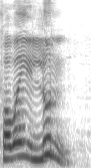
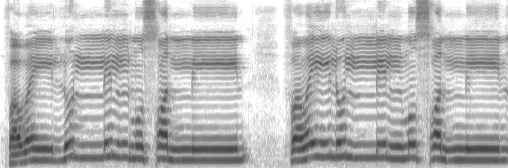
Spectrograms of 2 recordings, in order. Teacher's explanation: جب ہم نے ادغام کیا تو یہ نون کی جو آواز ہے یہ ختم ہو گئی، سائلنٹ ہو گئی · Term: ادغام تام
